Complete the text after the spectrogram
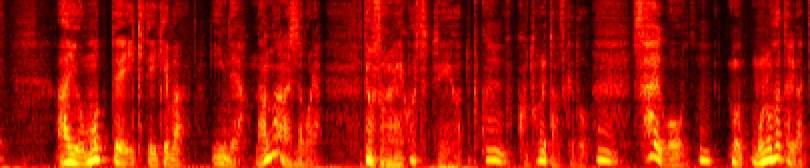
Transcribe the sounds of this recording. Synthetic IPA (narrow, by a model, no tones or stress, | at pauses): aio̞mo̞t̪ːe̞ikʲi̥t̪e̞ike̞ba̰iːnd̪ajonãnːahanaɕid̪ako̞ɾʔed̪̥e̞mosoɾeɡaikoɕʲi̥t̪ɨ̥t̪ːeːɡat̪ːeb̥o̥kbɯ̥kʰːɯt̪ʰoɾet̪ãnd̪sɨ̥ke̞d̪o̞saiɡo̞̰moːmo̞no̞ɡat̪aɾiɡa̰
